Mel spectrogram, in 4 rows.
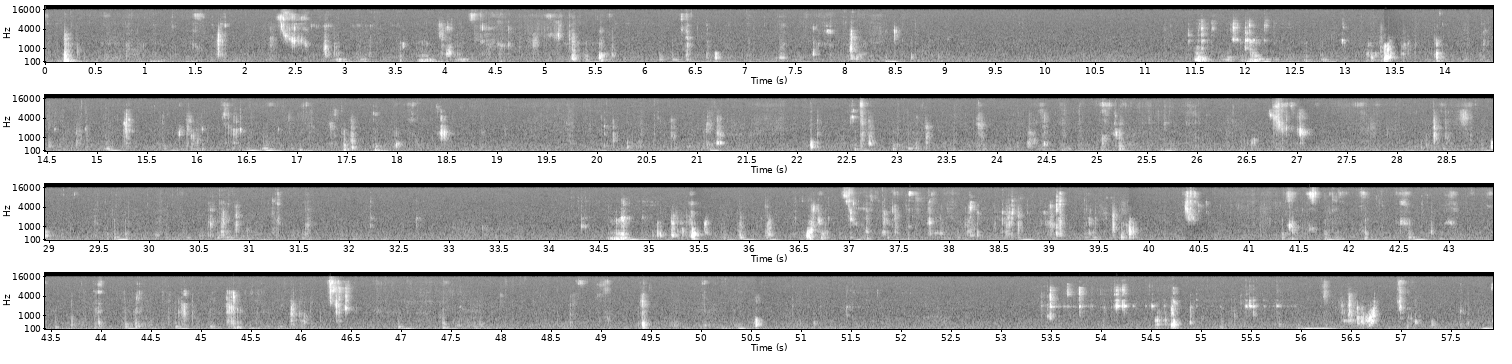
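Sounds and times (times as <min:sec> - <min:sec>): biting and chewing bread: 0:00.0 - 0:08.8, 0:11.4 - 0:32.4, 0:34.3 - 0:51.0, 0:53.4 - 0:57.9
wet mouth clicks and smacks: 0:22.2 - 0:31.6, 0:34.6 - 0:47.6, 0:53.4 - 0:57.9.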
